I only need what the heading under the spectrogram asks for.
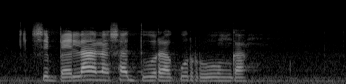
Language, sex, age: Tsonga, female, 21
